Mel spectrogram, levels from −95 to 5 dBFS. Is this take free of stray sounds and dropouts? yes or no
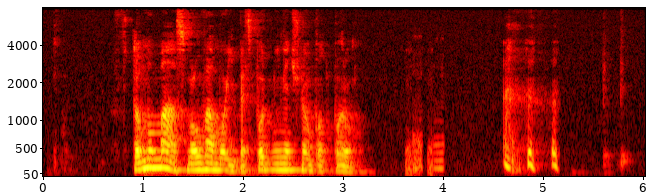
no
